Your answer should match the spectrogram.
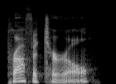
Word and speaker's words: profiterole: Profiterole. That was awful. Oh, my gosh. – It's spelled profit. – Earl. – Like a casserole. Profiterole.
